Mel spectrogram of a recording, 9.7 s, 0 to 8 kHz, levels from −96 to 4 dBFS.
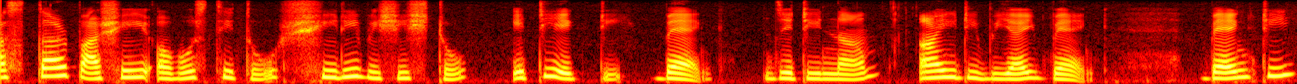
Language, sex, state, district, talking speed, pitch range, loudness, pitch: Bengali, female, West Bengal, North 24 Parganas, 90 wpm, 195-245 Hz, -15 LUFS, 215 Hz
